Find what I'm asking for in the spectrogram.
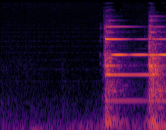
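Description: A bell used to score points during a Christmas story game is struck twice in quick succession, each hit giving a bright, ringing metallic tone that lingers. It sounds fairly loud, with no talking.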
